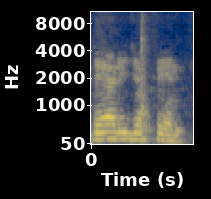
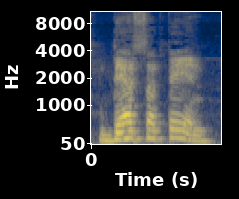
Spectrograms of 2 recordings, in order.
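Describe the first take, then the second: First: The words there and is are said separately. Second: There and is merge into one syllable. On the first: "देयर इज" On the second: "छोटा रूप में बोला जाता है देयर्स"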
